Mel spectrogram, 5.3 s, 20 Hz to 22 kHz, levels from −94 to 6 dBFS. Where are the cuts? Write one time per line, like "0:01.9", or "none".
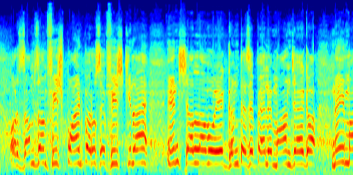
none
